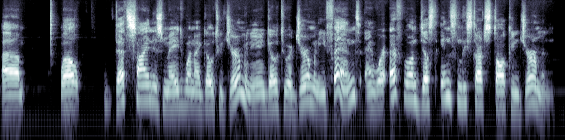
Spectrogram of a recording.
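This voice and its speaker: A man chatting casually while working on a build, thinking aloud in a halting way and repeating words. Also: a little high, lively intonation, dark tone, no room sound, clean studio sound, soft background music. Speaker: maker livestreaming a 3D printing build.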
